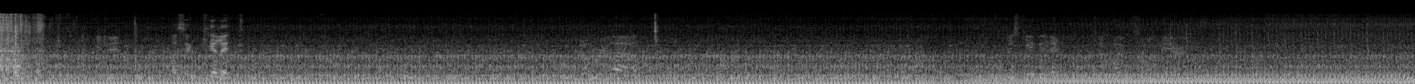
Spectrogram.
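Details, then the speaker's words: Truck being rebuilt after 8–9 weeks off the road, after a rebuild; first start attempt fails with steady cranking about three beats a second and no catch, then a pitch shift; injectors being cracked, possibly air in fuel; cranks but no start. "First attempt failed. Might as well crack the injectors whilst I make that."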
